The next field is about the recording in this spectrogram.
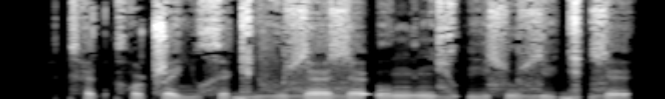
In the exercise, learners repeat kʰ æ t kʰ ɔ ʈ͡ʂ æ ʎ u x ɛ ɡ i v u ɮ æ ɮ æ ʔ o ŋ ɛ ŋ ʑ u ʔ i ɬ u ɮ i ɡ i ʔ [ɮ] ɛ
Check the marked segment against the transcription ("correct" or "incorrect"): correct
